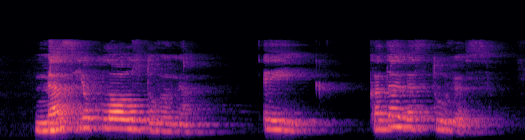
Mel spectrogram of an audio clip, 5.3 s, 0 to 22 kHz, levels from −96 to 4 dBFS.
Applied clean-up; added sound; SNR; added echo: none; none; none; reverberation time 0.8 s.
